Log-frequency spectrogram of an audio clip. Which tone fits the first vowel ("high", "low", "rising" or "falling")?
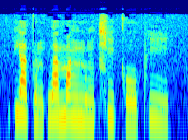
falling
